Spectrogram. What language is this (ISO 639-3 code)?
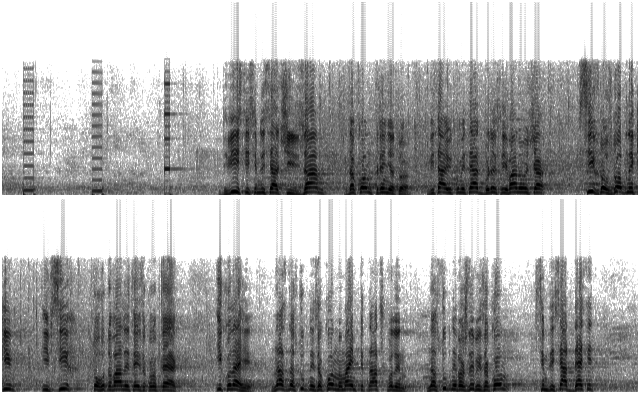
ukr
